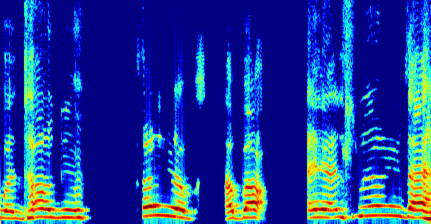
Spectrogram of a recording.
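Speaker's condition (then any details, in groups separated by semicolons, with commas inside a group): Cerebral palsy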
